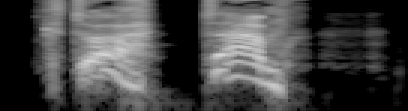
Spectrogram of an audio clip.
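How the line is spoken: Hoarse croaking voice from inside. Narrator (Russian): донесся изнутри хриплый, каркающий голос

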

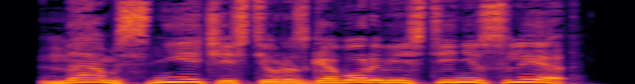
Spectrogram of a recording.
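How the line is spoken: Spirited shout. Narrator (Russian): Задорно выкрикнул стоявший справа от старшего малобот

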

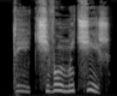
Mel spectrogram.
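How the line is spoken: Whispered question. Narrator (Russian): шепотом спросил Боря

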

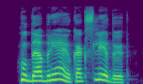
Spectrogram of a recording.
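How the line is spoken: Laughing. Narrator (Russian): рассмеялась Ната

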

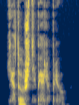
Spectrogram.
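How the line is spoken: Whispered in ear. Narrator (Russian): Ксюша успевает шепнуть мне на ухо

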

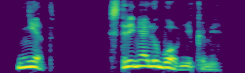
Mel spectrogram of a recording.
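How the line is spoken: Angry reply. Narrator (Russian): сердито ответила

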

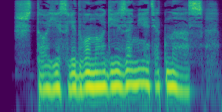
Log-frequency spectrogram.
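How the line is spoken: Hiss. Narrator (Russian): прошипел кто-то

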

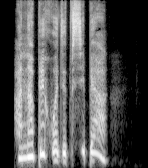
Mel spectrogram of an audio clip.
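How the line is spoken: Joyful squeak. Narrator (Russian): радостно пропищала рядом

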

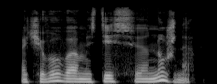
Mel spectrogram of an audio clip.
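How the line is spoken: Quiet question. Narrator (Russian): спросил тихонько гном

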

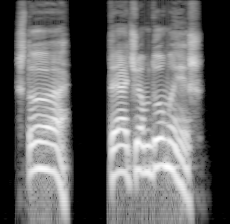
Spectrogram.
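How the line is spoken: Confused shout. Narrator (Russian): выкрикнул, не понимая, что происходит, ополченец

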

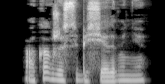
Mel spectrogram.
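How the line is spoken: Surprised mutter. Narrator (Russian): С удивлением пробормотала

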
